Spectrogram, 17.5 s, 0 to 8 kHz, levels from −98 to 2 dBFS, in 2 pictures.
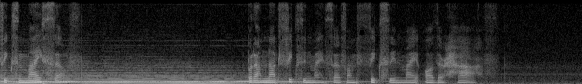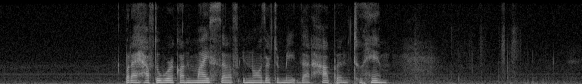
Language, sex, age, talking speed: English, female, 20-39, 95 wpm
